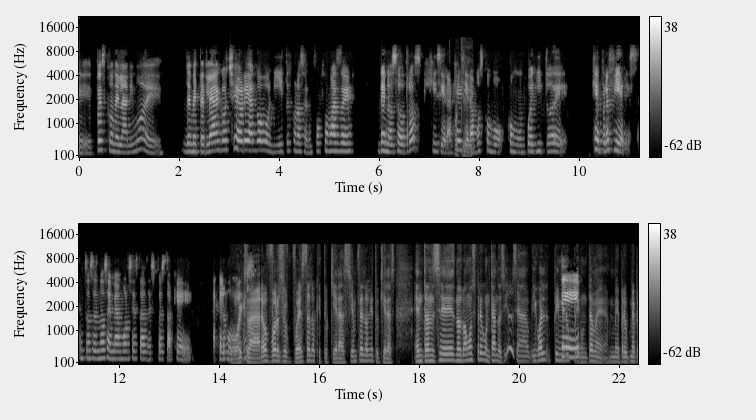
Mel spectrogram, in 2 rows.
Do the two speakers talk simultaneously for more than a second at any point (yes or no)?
no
